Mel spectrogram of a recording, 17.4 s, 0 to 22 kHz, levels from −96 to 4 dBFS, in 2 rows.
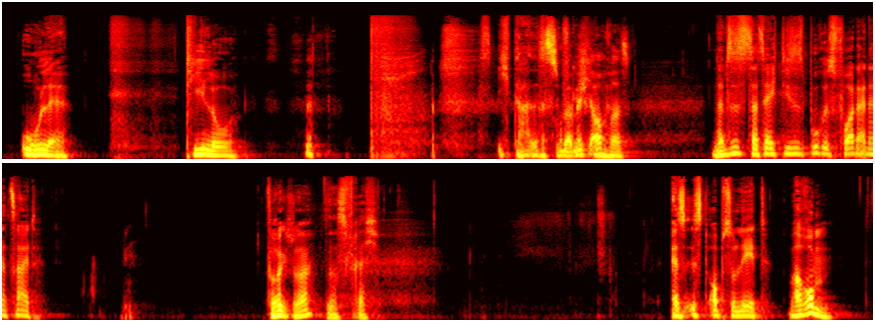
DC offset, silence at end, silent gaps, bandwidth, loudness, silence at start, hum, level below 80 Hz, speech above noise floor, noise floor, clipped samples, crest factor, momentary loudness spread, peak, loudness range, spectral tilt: under 0.1%; 0.4 s; none; 15.5 kHz; -21 LUFS; 0.2 s; none; -44 dBFS; 64 dB; -83 dBFS; under 0.1%; 22 dB; 20 LU; -2 dBFS; 8 LU; -5 dB/octave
